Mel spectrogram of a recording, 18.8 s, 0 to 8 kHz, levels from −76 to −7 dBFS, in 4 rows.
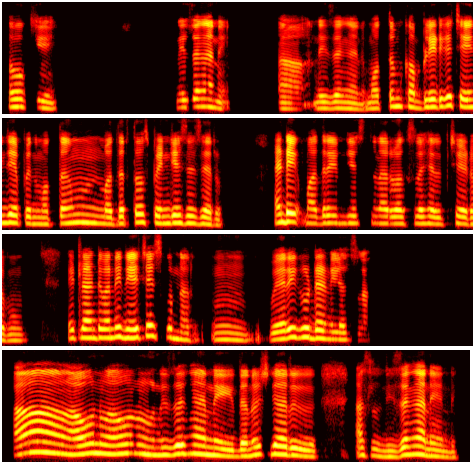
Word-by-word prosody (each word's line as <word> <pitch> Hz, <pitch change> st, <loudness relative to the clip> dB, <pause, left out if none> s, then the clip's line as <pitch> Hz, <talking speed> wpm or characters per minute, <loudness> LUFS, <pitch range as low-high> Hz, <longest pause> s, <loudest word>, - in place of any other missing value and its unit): Okay. 185 Hz, -4 st, -5 dB, 1.3 s
నిజంగానే. 195 Hz, -3 st, +1 dB, 0.6 s
ఆహ్, 150 Hz, -2 st, -5 dB
నిజంగానే 160 Hz, -3 st, -3 dB
మొత్తం 215 Hz, +6 st, -4 dB
కంప్లీట్‌గా 200 Hz, +4 st, +2 dB
చేంజ్ 205 Hz, 0 st, +4 dB
అయిపోయింది. 185 Hz, -3 st, -3 dB
మొత్తం 195 Hz, +4 st, -1 dB, 0.4 s
మదర్‌తో 185 Hz, +4 st, -1 dB
స్పెండ్ 195 Hz, -1 st, -1 dB
చేసేసారు. 180 Hz, -6 st, -2 dB, 0.6 s
అంటే 230 Hz, +2 st, +8 dB, 0.2 s
మదర్ 190 Hz, +1 st, -2 dB
ఏం 195 Hz, -, -7 dB
చేస్తున్నారు 190 Hz, -1 st, -4 dB
వర్క్స్‌లో 185 Hz, 0 st, -3 dB
హెల్ప్ 175 Hz, -3 st, -3 dB
చేయడము, 170 Hz, -3 st, -2 dB, 0.6 s
ఇట్లాంటివి 230 Hz, +1 st, +1 dB
అన్ని 255 Hz, +3 st, +1 dB
నేర్చేసుకున్నారు. 235 Hz, -8 st, +1 dB, 0.2 s
హ్మ్. 180 Hz, -2 st, -7 dB, 0.4 s
వెరీ 215 Hz, +5 st, +4 dB
గుడ్ 235 Hz, -3 st, +2 dB
అండి 195 Hz, -2 st, -2 dB
అసల. 165 Hz, -3 st, -12 dB, 1.2 s
ఆ! -, -, +1 dB, 0.6 s
అవును. 245 Hz, +2 st, +2 dB
అవును. 240 Hz, 0 st, 0 dB, 0.2 s
నిజంగానే 220 Hz, -2 st, +2 dB, 0.2 s
ధనుష్ 200 Hz, +5 st, 0 dB
గారు, 205 Hz, -3 st, +4 dB, 0.6 s
అసలు 180 Hz, -3 st, -8 dB
నిజంగానే 200 Hz, +3 st, +3 dB
అండి. 140 Hz, -2 st, -10 dB
195 Hz, 115 wpm, -23 LUFS, 175-215 Hz, 1.3 s, అంటే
